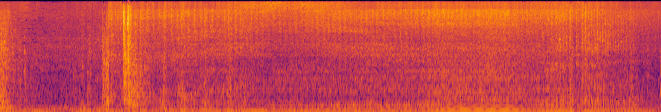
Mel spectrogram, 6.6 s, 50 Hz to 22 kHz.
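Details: About 50-year-old Mk1 Ford Escort camper, old bright green fuel drained, manual fuel pump needing extended crank: low uneven churning of a long crank, then it catches and revs up smoothly once fuel reaches the carb; normal cold start after long storage.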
